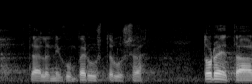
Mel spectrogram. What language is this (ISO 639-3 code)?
fin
